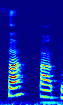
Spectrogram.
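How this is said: The first sound is a th sound. "na Espanha é interdental, a língua ela vai para fora"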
